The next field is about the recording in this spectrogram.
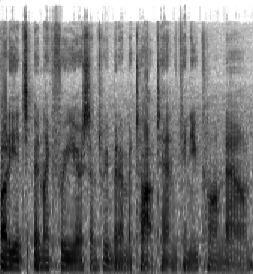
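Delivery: plain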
